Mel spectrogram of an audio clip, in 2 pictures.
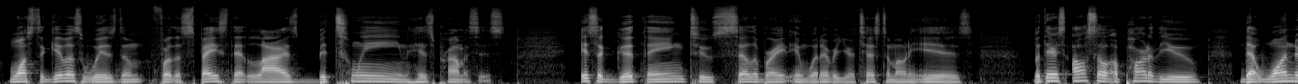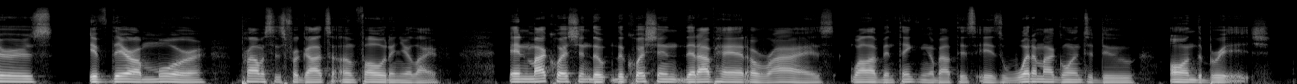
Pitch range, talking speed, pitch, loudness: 105-125 Hz, 165 wpm, 110 Hz, -22 LUFS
